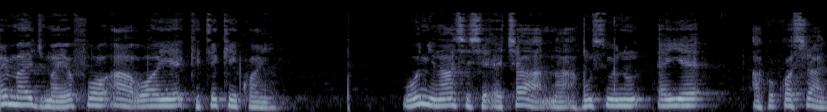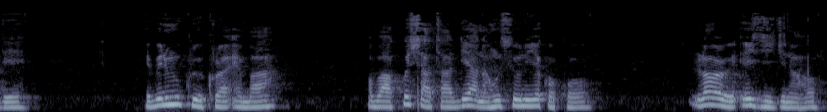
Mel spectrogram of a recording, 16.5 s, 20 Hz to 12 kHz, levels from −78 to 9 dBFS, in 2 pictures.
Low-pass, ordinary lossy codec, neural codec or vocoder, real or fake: 10.8 kHz; MP3, 32 kbps; none; real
